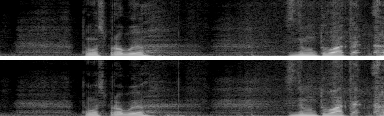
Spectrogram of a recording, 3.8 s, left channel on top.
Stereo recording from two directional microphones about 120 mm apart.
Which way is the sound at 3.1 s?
25° left (ahead or behind).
